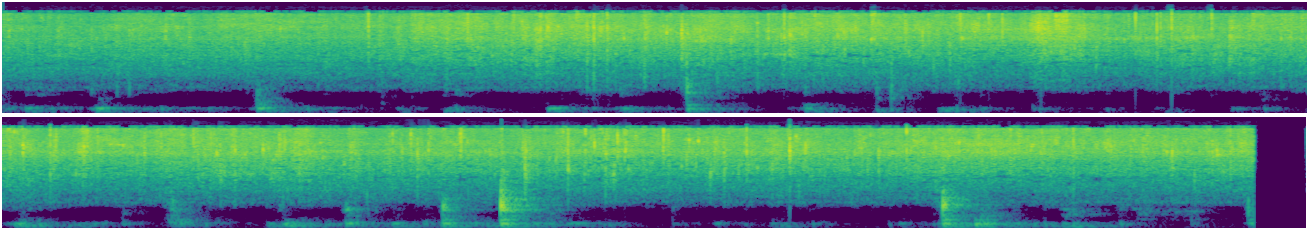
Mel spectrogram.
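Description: Sliced onions fry steadily in a pan for a masala tinda dish, a constant bright sizzle close by, punctuated by frequent scraping stirs and soft knocks of the spoon against the pan, with no one talking.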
